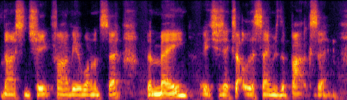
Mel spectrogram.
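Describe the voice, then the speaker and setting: With a normal speaking voice, a man talks at a moderate pace in a fairly low pitch, keeping his loudness very even and his pitch variation ordinary. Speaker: heating engineer. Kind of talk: casual podcast conversation.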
